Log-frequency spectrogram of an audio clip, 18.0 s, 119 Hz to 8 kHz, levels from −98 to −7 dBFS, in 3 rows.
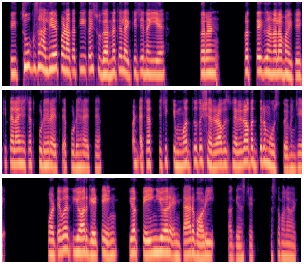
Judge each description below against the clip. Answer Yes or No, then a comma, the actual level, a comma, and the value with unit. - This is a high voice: Yes, high, 200 Hz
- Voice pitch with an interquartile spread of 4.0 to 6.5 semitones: Yes, average, 4.7 semitones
